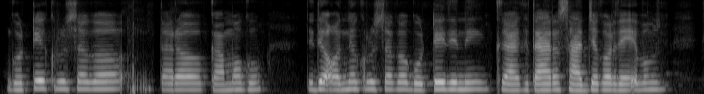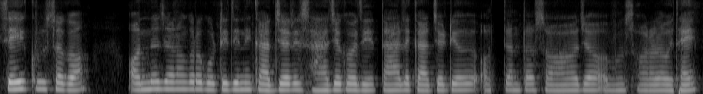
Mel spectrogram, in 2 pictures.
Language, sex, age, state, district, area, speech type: Odia, female, 18-30, Odisha, Ganjam, urban, spontaneous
